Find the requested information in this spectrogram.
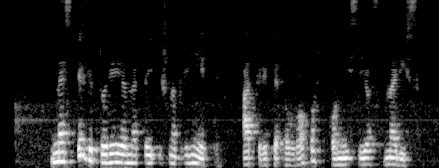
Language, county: Lithuanian, Vilnius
